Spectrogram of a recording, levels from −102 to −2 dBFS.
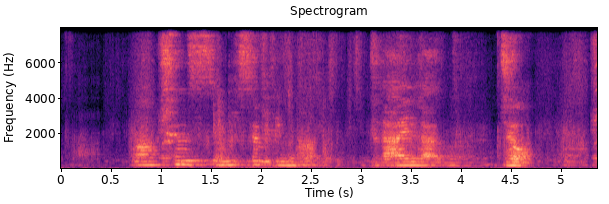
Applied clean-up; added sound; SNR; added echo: neural separator model SepFormer DNS4.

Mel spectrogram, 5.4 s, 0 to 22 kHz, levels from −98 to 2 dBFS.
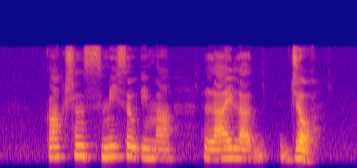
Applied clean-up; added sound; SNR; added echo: none; none; none; none.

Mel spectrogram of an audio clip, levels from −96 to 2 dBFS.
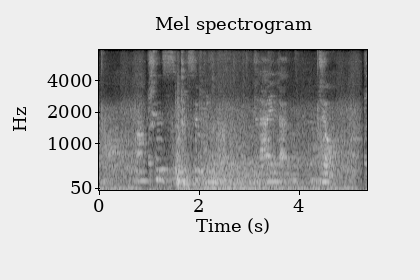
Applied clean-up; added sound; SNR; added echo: none; Sliding door; -1 dB; reverberation time 0.3 s.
